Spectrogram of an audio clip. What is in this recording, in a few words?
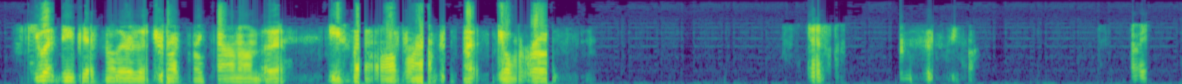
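Simulcast police department, scanner audio; Mesa Simulcast; MESA PD 3 Red Mt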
